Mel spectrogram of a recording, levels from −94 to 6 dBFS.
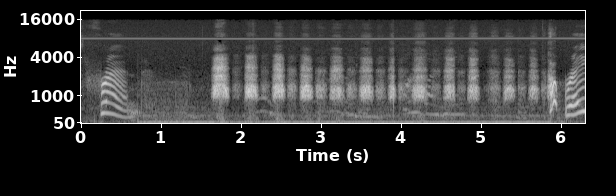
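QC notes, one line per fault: Throughout, switching supply whistle: a thin tone wandering around 7.9 to 8 kHz, roughly 20 dB under the signal, from a supply running in audible burst mode or beating with another one.
0.93, 2.04, 3.90, 4.67 and 5.46 s, dropped buffer (overrun): jumps where the sound skips ahead, losing around 20 ms, or about 70 ms at 3.90 and 5.46 s. These are likely samples overwritten before being read.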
